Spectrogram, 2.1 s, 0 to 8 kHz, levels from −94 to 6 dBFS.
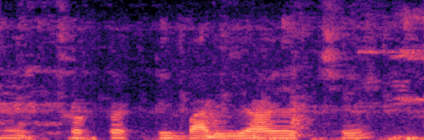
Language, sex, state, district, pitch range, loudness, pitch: Bengali, male, West Bengal, Alipurduar, 130-140 Hz, -19 LUFS, 135 Hz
